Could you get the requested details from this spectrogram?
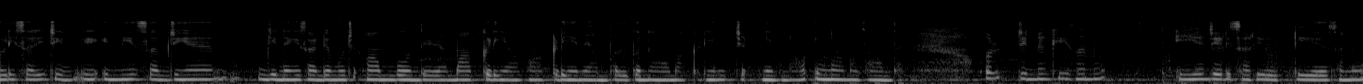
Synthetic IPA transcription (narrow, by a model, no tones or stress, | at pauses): bəɽiːsaːɾiːt͡ʃiːd͡ʒẽːʔɪnːiãsəbd͡ʒiːãː | d͡ʒɪnːãːkisaːɖeːmʊ̃d͡ʒaːmbõːnd̪eːɛːmãːkɽɪjãːmãːkɽɪjãːd̪eambəlbənaːoːmaːkɽɪjãːd̪iːt͡ʃəʈniːbənaːoːʔɪnːãːməzaːõːnd̪aːɛː | ɔːɾd͡ʒɪnːãːkɪsaːnũː | iːãːd͡ʒeːɽiːsaːɾiːɾoːʈiːɛːsaːnũː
